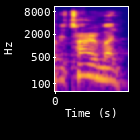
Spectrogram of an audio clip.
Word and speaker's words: retirement: And in now, retirement. And for this word, you need to stress the second syllable.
